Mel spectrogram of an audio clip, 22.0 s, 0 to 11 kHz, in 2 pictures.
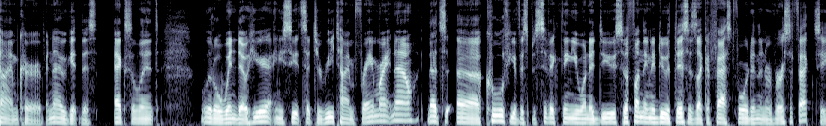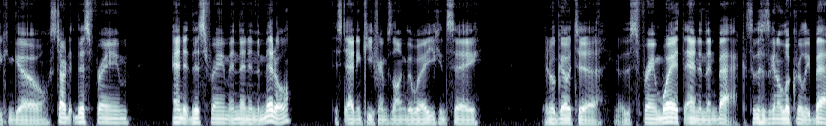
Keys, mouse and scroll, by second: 7.1 click, 10.4 click, 12.6 click, 17.2 click, 20.9 click.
